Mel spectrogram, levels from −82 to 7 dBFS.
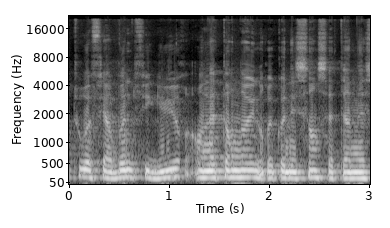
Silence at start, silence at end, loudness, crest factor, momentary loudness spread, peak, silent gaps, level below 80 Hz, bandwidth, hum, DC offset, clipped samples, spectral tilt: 0 s; 0 s; -8 LUFS; 6 dB; 3 LU; 0 dBFS; none; -42 dBFS; over 20 kHz; none; under 0.1%; 8%; -6.5 dB/octave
